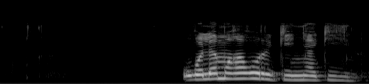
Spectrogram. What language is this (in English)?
Northern Sotho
